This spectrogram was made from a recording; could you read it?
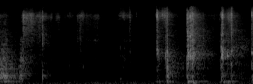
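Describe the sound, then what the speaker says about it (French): Tarot cards are drawn and shuffled in soft, close papery riffles and slaps, a few quick bursts separated by short pauses, fairly faint. "je vais tirer d'autres cartes"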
